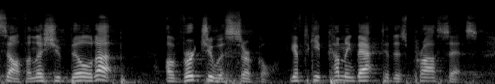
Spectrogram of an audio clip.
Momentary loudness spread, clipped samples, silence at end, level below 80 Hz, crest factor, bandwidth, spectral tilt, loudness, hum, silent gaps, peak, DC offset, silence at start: 14 LU; under 0.1%; 0.2 s; -52 dBFS; 20 dB; over 20 kHz; -4.5 dB/octave; -28 LUFS; none; none; -8 dBFS; under 0.1%; 0 s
